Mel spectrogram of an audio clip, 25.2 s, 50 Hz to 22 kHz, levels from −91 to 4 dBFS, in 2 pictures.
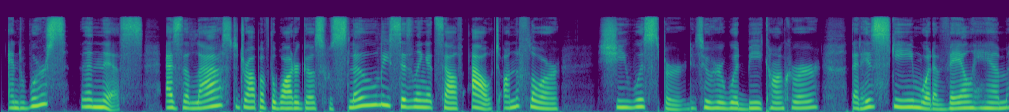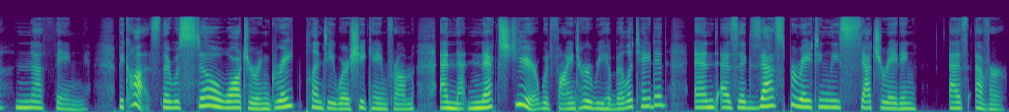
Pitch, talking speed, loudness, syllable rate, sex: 210 Hz, 145 wpm, -18 LUFS, 4.2 syllables/s, female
